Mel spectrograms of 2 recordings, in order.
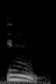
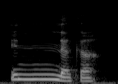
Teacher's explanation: نون کے اوپر تشدید آ گئی، اس کے اوپر ہم ایک الف کی مقدار اخفا کریں گے، غنہ کریں گے۔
